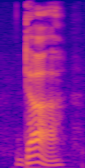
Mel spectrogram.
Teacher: TH usually is replaced with a D sound. Duh might sometimes replace the, for example.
